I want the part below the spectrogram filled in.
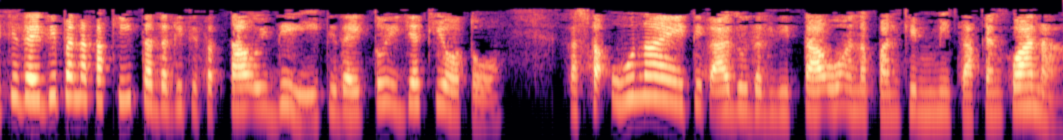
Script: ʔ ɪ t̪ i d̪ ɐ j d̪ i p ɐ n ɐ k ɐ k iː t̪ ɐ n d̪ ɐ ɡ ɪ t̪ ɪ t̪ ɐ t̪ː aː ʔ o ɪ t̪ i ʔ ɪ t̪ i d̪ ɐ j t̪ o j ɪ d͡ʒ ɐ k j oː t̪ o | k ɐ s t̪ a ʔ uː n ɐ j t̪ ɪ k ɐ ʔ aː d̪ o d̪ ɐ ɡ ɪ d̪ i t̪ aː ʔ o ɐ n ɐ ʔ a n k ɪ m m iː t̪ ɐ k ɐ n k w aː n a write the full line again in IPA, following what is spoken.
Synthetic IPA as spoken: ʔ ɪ t̪ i d̪ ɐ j d̪ i p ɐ n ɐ k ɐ k iː t̪ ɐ d̪ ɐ ɡ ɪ t̪ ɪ t̪ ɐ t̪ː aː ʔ o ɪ d̪ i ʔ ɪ t̪ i d̪ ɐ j t̪ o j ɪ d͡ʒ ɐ k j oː t̪ o | k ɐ s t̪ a ʔ uː n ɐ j t̪ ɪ k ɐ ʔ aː d̪ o d̪ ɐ ɡ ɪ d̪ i t̪ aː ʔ o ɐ n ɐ p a n k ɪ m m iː t̪ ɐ k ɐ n k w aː n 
